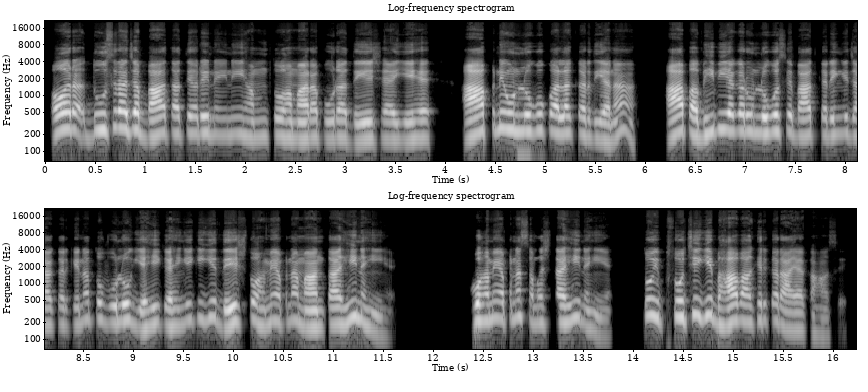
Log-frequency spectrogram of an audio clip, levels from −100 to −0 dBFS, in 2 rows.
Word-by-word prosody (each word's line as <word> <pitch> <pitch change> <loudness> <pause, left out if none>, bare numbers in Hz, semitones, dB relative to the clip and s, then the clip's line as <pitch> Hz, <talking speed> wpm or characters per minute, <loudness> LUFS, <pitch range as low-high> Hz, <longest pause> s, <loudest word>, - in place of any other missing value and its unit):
और 245 +1 +6
दूसरा 240 +8 +1
जब 240 - +3
बात 195 +4 +4
आती 205 +1 -2
है - - -3
अरे 210 0 +2
नहीं-नहीं 195 0 -11
हम 180 +1 -9
तो 190 - -3
हमारा 175 0 +2
पूरा 175 +1 -2
देश 165 +1 -2
है 165 -1 -2
ये 165 0 -3
है 175 - -2 0.5
आपने 240 +4 +4
उन 245 -2 +1
लोगों 225 +1 0
को 225 -1 -5
अलग 210 0 +4
कर 195 -2 -3
दिया 165 -3 -2
ना, 235 +10 -5 0.3
आप 220 -1 +7
अभी 195 +3 +2
भी 245 +1 -3
अगर 230 -1 +3
उन 225 -1 -3
लोगों 210 +2 +3
से 220 0 -4
बात 190 0 0
करेंगे 195 +1 -7
जाकर 180 -2 -5
के 185 +1 -10
ना 225 - -7
तो 225 0 -6
वो 195 -1 -4
लोग 210 -4 +1
यही 175 +5 -1
कहेंगे 180 +3 -4
कि 230 - -12
ये 245 - -3
देश 190 +3 +3
तो 225 - -1
हमें 195 +2 -5
अपना 205 +1 -5
मानता 165 0 +2
ही 190 +7 0
नहीं 165 - -7
है, 110 - -29 0.8
वो 215 - +6
हमें 215 +3 -2
अपना 230 +2 -4
समझता 200 -3 -4
ही 220 +5 -1
नहीं 150 - -11
है 115 - -19 0.3
तो 270 - 0
अब 240 - -3
सोचिए 250 +2 0
कि 270 +2 0
भाव 195 +1 +4
आख़िर 215 +2 -4
कराया 155 -8 -2
कहाँ 145 - -17
से? 460 - -36
200 Hz, 250 wpm, -23 LUFS, 175-225 Hz, 0.8 s, आप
